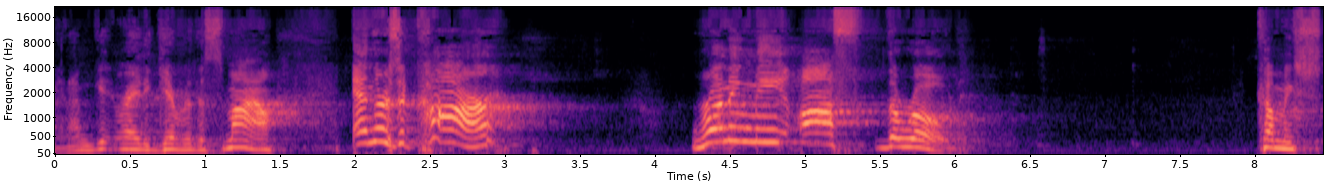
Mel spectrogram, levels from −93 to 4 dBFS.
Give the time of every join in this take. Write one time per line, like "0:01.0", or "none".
none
